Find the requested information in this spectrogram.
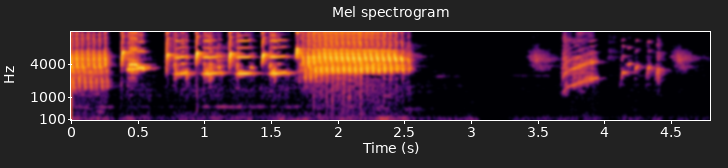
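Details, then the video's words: Loud canary singing in the ngeriwik style for young canaries to copy. Choppy bursts of sharp notes and a brief buzzy roll come first, then near silence with a few faint twittering notes. "suara kenari gacor ngotot keras biar kenari paud cepat belajar bunyi ngeriwik"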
